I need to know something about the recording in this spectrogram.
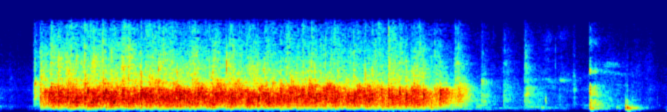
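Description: Loud, sustained applause from an audience starts abruptly and fills the room for several seconds, then thins out into scattered claps and a few fading hand sounds.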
